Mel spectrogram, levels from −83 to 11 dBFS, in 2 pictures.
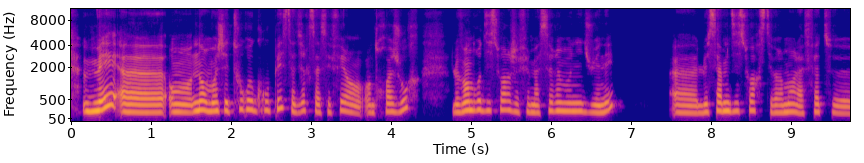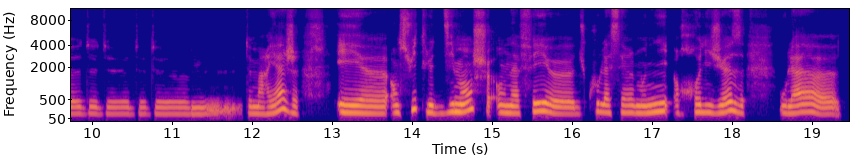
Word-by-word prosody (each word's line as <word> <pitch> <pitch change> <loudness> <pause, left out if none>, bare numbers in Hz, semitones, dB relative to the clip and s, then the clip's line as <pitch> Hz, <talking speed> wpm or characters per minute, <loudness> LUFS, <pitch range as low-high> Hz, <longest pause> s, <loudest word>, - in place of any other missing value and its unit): mais, 225 - +8
heu, 180 -1 +5
on 185 -1 +2
non, 225 +4 +6
moi 210 +1 +4
j'ai 215 -1 -2
tout 245 +4 -6
regroupé, 235 +2 -2
c'est-à-dire 210 -5 -5
que - - -16
ça 185 - -3
s'est 185 - -9
fait 210 +4 -3
en 175 -5 -1
en 175 - -5
3 195 +3 -3
jours. 225 +9 -5 0.4
Le 185 - -2
vendredi 220 +2 +2
soir, 230 +2 -3
j'ai 195 -4 -5
fait 185 - -8
ma 175 -1 -1
cérémonie 205 +1 -1
du 180 -1 -5
henné, 205 - -1 0.7
heu, 175 -2 -1
le 170 +3 -1
samedi 210 +1 +1
soir, 220 +2 -5
c'était 210 -5 -7
vraiment 180 +2 0
la 165 -3 -2
fête, 190 +4 -7
heu, 155 -3 -4
de 155 +1 -8
de 150 0 -9
de 145 0 -11
de 145 -1 -7
mmh, 150 - -8
de 155 - -7
mariage 160 - -1 0.5
et 175 -2 +5
heu, 160 -1 0
ensuite 245 +10 -3
le 175 -1 +3
dimanche, 190 - +1
on 170 -1 +1
a 165 - +1
fait, 200 +5 +3
heu, 150 -3 +1
du 145 0 -15
coup, 200 - -7
la 180 -2 0
cérémonie 175 +4 0
religieuse 180 +2 -1 0.4
où 165 - -4
là, 165 -4 +2
heu, - - -10
185 Hz, 180 wpm, -20 LUFS, 165-210 Hz, 0.7 s, mais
